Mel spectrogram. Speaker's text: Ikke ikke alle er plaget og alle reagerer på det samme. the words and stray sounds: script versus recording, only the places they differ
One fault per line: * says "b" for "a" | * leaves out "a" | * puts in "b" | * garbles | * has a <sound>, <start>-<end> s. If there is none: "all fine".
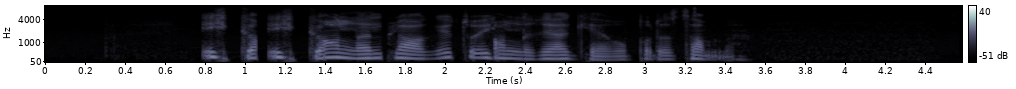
all fine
